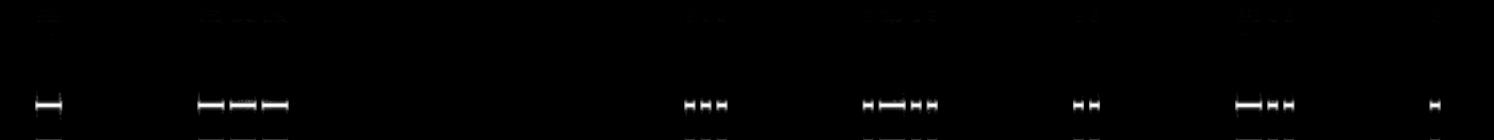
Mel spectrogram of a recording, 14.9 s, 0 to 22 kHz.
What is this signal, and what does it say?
Morse code, heard as a keyed tone, about 15 wpm, spaced as for 5 wpm, 1000 Hz. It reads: TO SLIDE
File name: qotdfiles / 5wpm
